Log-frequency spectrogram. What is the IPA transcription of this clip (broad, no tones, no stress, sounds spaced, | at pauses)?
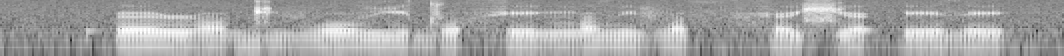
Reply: ʔ ə ɹ ɔ ɡ i β o ɣ i d o h e ŋ ɔ ð i v ɔ θ h œ ɕ œ ʔ e ð e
